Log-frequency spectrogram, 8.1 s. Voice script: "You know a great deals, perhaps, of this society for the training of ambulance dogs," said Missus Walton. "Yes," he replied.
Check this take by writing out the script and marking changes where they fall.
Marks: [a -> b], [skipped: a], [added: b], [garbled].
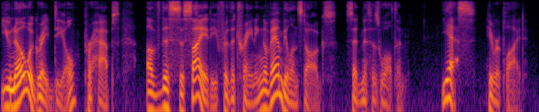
"You know a great [deals, -> deal] perhaps, of this society for the training of ambulance dogs," said Missus Walton. "Yes," he replied.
